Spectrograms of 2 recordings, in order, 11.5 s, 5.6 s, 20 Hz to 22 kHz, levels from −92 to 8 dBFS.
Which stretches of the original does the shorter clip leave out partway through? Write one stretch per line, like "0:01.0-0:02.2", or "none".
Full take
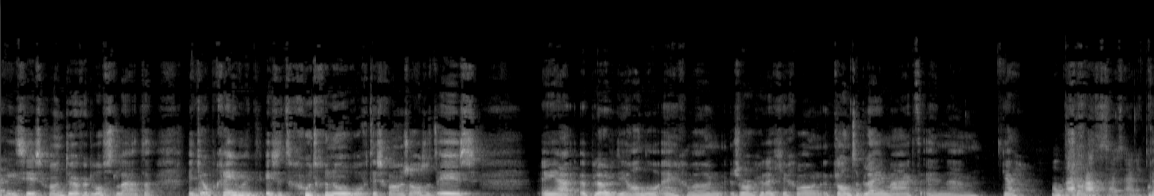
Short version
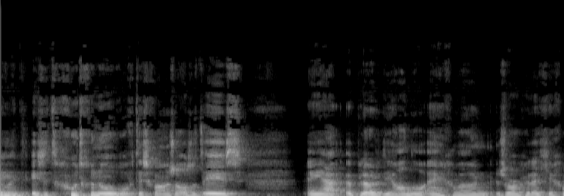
none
